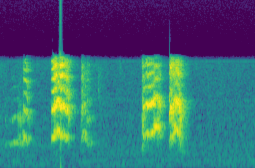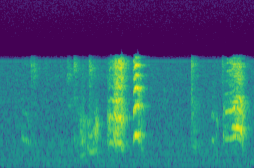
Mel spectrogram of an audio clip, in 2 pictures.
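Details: A captive-raised pet raven, a White-necked and Common Raven hybrid, babbles while playing with and talking to his toys: short throaty bursts of harsh mid-pitched croaks and squawky notes in clusters with pauses between.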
